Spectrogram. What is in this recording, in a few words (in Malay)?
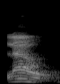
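"lau", Malay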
